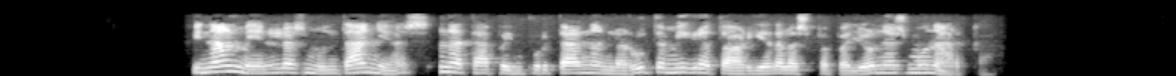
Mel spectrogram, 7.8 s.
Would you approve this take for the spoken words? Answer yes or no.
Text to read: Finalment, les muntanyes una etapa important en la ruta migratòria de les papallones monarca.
yes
